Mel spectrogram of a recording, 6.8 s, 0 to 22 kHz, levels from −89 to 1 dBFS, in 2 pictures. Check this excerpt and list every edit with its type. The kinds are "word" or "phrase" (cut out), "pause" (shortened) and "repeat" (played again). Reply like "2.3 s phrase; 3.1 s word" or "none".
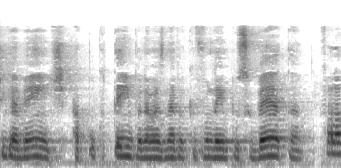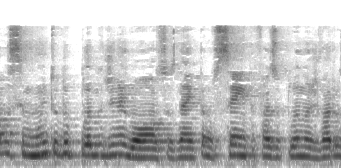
3.1 s pause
